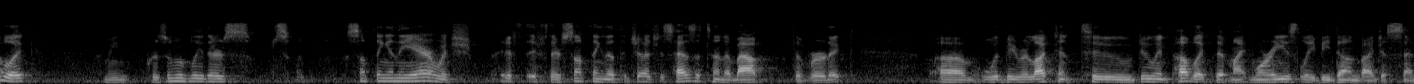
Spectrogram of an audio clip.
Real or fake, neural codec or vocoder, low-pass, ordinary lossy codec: real; none; 7.2 kHz; Opus, 16 kbps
